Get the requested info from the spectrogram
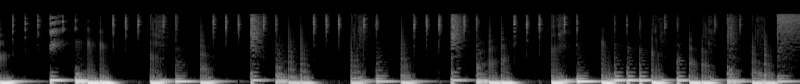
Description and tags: MR Phasy 02
Lofi recording, analog Yamaha MR10 Drum Machine raw beat. 80's classic drum machine.
Drum-Machine, Classic, Analog, Lofi, Yamaha-MR10, Phaser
